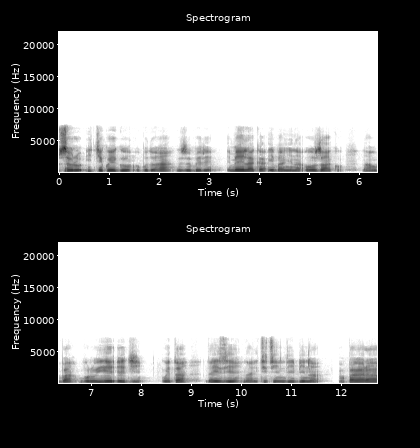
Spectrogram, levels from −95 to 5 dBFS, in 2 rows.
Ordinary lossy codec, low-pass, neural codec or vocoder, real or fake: AAC, 48 kbps; 7.2 kHz; none; real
